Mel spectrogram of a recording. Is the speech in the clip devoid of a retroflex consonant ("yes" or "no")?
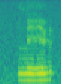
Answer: no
